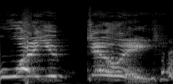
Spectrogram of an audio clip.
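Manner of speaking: very high, shrill, loud yell. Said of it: "I shouted that out loud".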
